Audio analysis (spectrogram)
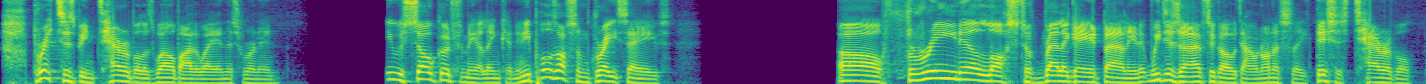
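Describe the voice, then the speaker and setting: A young man talks through a football management game in casual, exasperated commentary. He mutters to himself and circles back over the same point again and again. His voice sits at an ordinary middle pitch. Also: lively intonation, a little fast. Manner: exasperated, self-talking, repeats himself. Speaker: gaming YouTuber.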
